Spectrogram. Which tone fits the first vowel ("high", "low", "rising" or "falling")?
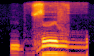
low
